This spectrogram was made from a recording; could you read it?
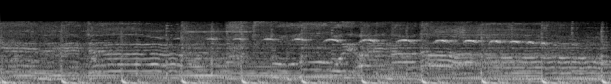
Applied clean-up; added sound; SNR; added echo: none; Bird vocalization, bird call, bird song; 6 dB; reverberation time 2.4 s.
